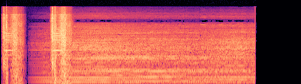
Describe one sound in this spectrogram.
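Slow, dark game music plays.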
